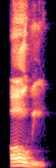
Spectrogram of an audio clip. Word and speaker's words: Obey: I want to spotlight an author named Tatiana Obi. Her last name is spelled O-B-E-Y, like obey, but it's pronounced Obi.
